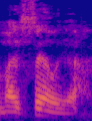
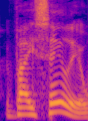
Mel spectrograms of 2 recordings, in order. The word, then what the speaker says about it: Visalia: Let's go next to, why don't we go from Donnie from, is it pronounced Visalia? Visalia? – It's Visalia. – Visalia.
